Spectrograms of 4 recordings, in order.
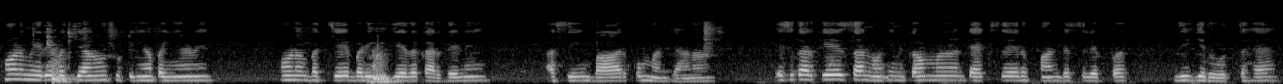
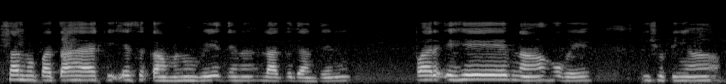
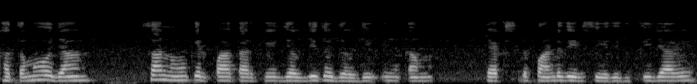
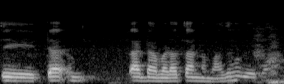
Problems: constant background noise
